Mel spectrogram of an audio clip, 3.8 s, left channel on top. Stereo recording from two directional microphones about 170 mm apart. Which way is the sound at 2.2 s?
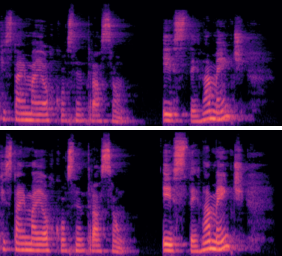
45° right (ahead or behind).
